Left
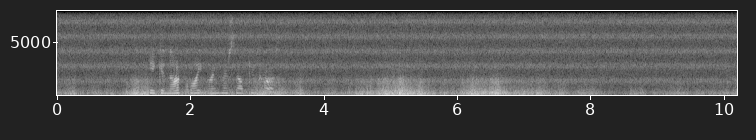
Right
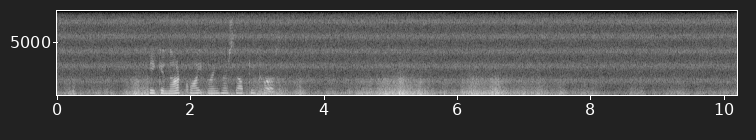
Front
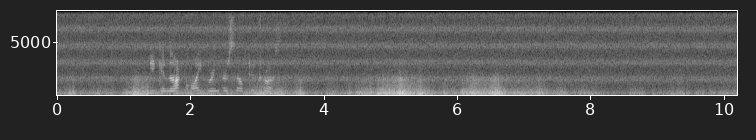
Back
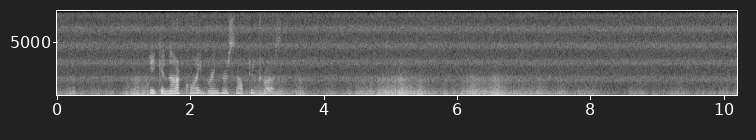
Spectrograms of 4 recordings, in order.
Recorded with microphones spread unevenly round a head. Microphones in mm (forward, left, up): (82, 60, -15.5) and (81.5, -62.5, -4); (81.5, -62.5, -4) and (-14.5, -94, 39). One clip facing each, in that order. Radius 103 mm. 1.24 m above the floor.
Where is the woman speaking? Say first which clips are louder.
Right 5 dB, back 10 dB; 165° right.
